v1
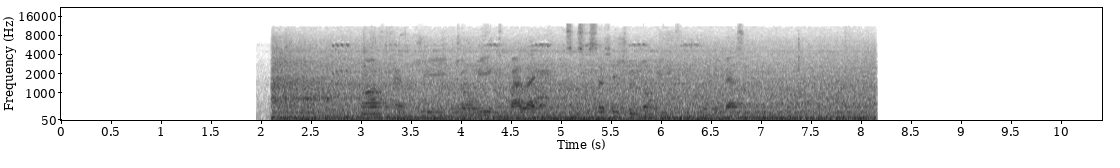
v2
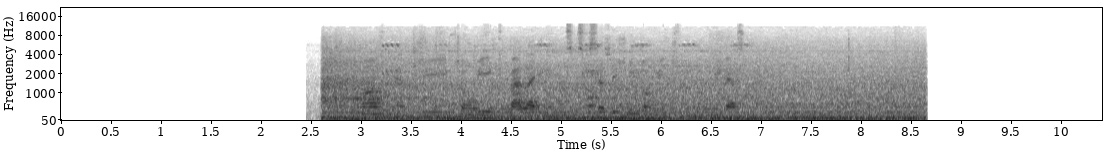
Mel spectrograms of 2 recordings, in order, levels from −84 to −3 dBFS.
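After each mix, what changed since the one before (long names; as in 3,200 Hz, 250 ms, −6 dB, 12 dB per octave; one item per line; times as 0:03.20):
background: entry +0.50 s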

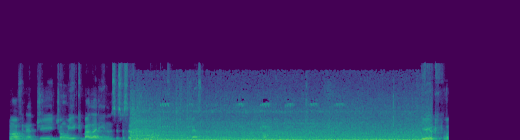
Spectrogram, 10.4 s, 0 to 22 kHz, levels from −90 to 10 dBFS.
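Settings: speech: entry −2.80 s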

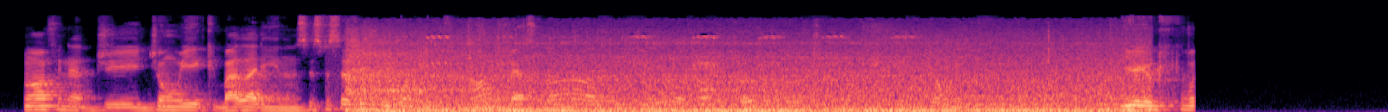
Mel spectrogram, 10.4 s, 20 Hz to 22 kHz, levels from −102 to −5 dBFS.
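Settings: first voice: remove high-pass filter 240 Hz 24 dB per octave
second voice: unmuted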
